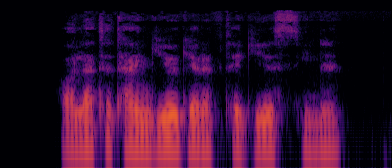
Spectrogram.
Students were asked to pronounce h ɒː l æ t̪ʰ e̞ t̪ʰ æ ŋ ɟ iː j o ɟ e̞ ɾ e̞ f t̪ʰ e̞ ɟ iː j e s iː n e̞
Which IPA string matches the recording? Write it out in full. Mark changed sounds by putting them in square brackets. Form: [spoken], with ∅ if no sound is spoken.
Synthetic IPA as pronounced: h ɒː l æ t̪ʰ e̞ t̪ʰ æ ŋ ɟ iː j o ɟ e̞ ɾ e̞ f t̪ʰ e̞ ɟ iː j e s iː n e̞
